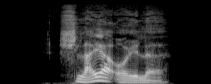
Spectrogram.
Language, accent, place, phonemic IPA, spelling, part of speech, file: German, Germany, Berlin, /ˈʃlaɪ̯ɐˌʔɔʏ̯lə/, Schleiereule, noun, De-Schleiereule.ogg
- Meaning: 1. barn owl 2. Goliath webcap (Cortinarius praestans) 3. a woman wearing a veil, usually an Islamic niqab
